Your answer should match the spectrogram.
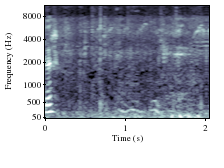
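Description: The last syllable of a woman's spoken exclamation, then a low outdoor background with faint, distant voices.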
